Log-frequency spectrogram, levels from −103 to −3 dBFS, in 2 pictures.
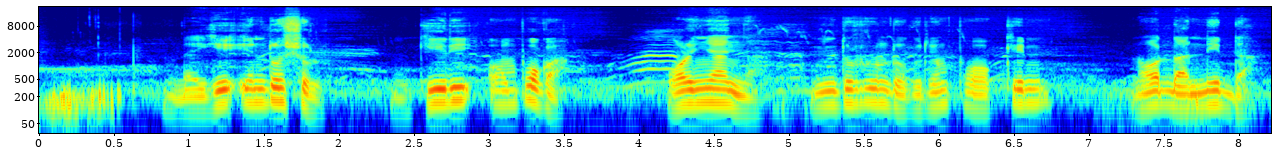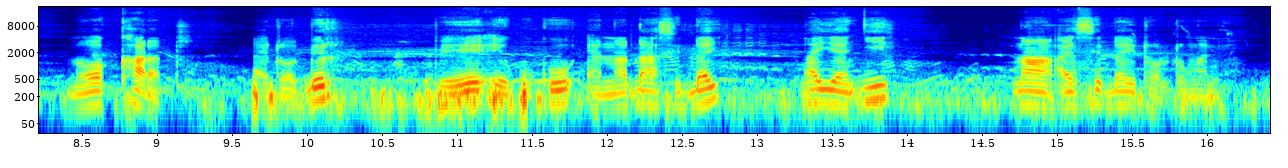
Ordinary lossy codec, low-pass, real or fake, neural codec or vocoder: none; none; real; none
